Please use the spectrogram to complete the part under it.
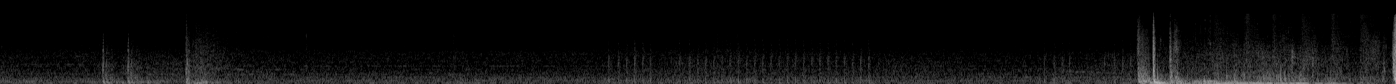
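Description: Gunfire cracks in short, rapid bursts.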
